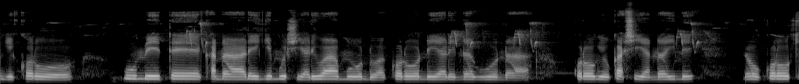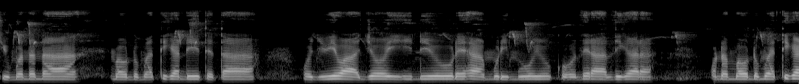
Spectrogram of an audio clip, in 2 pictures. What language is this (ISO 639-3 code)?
kik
